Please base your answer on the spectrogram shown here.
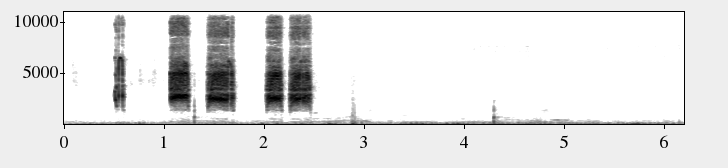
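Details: Black francolin calling: a short grating note, then a loud harsh phrase of four rasping, broadband bursts in quick succession, followed by quiet with faint low background rumble.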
